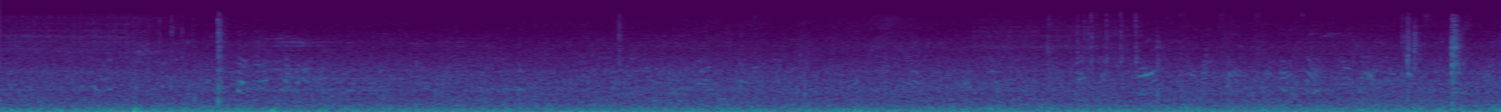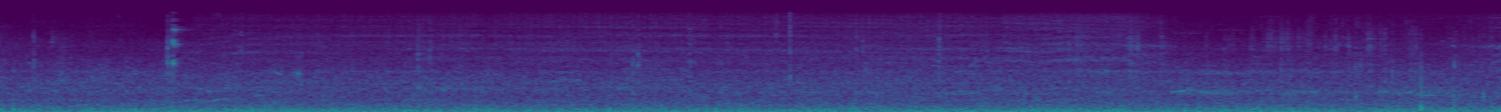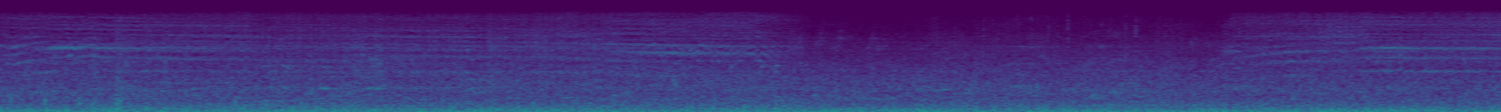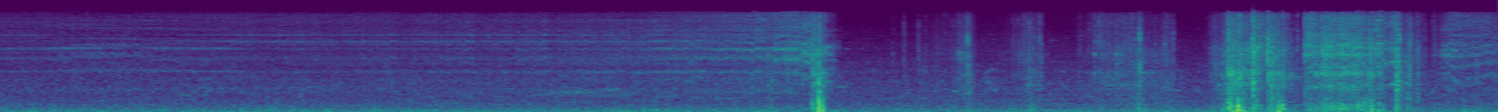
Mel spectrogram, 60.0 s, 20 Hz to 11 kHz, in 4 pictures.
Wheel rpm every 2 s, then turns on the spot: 0, 0, 0, 0, 0, 0, 0, 0, 0, 0, 0, 0, 0, 0, 0, 0, 0, 0, 0, 0, 0, 0, 0, 0, 0, 0, 0, 0, 0, 0.
none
